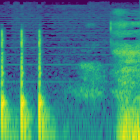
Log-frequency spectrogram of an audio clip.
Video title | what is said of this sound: How We Harvest Our Own Sweetener Every Year | Tap it in. And you listen for the thud.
